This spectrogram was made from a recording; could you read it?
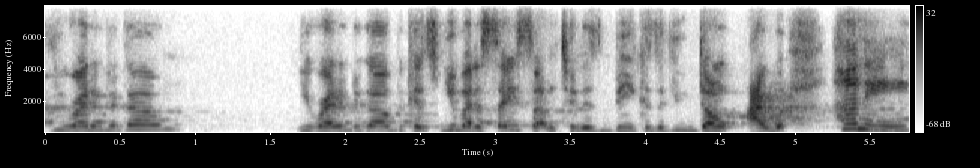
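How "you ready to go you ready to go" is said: mock under-the-breath muttering. Acting out what a partner should say before a fight: acted under-the-breath muttering. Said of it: "saying to me under his breath".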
